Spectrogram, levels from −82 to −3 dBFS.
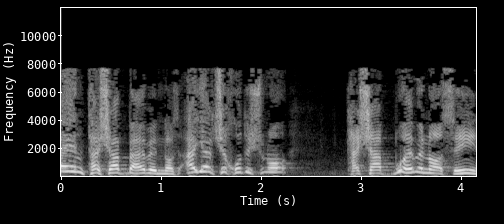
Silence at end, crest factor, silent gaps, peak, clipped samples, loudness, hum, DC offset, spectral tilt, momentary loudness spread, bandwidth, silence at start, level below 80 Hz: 0 s; 16 dB; none; -2 dBFS; under 0.1%; -18 LUFS; none; under 0.1%; -3 dB/octave; 6 LU; 8 kHz; 0 s; -54 dBFS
